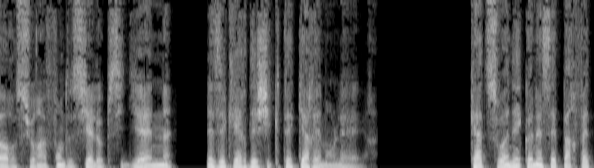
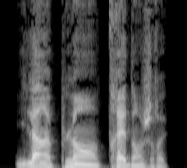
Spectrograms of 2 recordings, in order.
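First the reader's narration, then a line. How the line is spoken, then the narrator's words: Plain. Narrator (French): répondit Katsuane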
